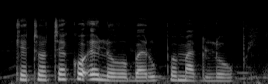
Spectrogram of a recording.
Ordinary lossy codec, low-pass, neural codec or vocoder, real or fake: none; none; none; real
